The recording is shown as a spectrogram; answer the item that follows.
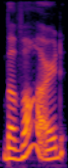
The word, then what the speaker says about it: bavard: He is bavard. Here is a trick to remember. Imagine a noisy bar where everyone is chatting. Bavard sounds like bar.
